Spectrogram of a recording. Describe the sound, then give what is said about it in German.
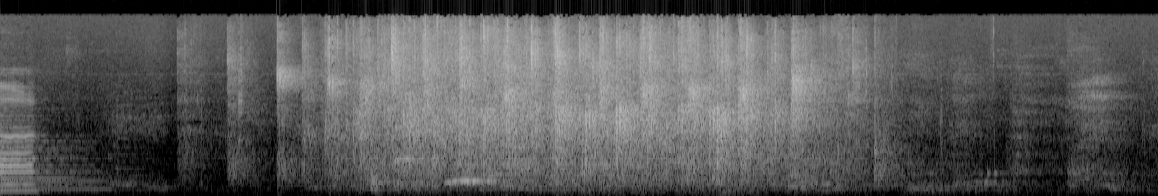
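A sung note fades out as a song ends, then steady hand clapping builds and continues for several seconds, brisk, dense and fairly loud, before thinning out and trailing off at the end. “War das jetzt gut oder hast du nur aus Erleichterung geklatscht, weil das Lied zu Ende ist?”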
